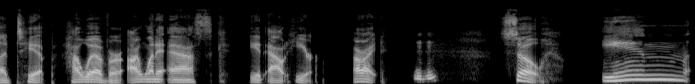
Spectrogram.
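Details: Real stuttering in an adult man who has stuttered since age 5 and had speech therapy on and off from grade school to college, heard in a podcast interview.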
